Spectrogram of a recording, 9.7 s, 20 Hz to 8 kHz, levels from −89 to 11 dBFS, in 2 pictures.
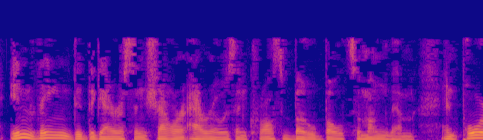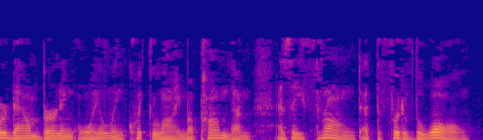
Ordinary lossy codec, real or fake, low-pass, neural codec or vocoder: MP3, 24 kbps; fake; 7.2 kHz; vocoder, 44.1 kHz, 80 mel bands, Vocos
